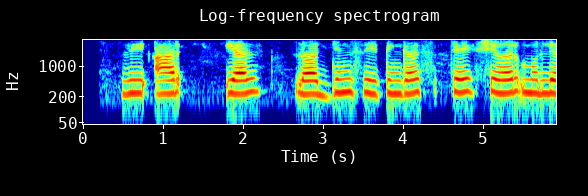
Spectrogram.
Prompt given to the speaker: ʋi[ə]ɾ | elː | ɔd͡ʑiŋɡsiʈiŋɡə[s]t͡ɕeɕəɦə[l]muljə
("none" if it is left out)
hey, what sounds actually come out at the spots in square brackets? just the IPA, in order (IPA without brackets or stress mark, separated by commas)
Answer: a, s, ɾ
